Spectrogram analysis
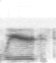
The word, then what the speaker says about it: UUEIRD: Like, this label Weird. It's like it's spelled UUEIRD.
